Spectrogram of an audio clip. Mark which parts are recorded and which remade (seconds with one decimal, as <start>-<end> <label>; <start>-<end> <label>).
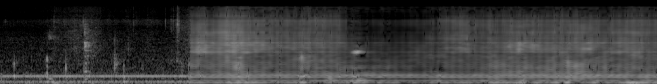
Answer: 0.0-1.9 recorded; 1.9-6.6 remade

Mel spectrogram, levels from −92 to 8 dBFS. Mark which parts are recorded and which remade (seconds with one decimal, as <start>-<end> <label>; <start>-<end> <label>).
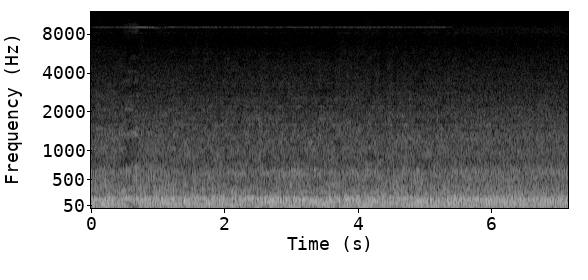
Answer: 0.0-0.7 remade; 0.7-1.1 recorded; 1.1-5.4 remade; 5.4-7.2 recorded

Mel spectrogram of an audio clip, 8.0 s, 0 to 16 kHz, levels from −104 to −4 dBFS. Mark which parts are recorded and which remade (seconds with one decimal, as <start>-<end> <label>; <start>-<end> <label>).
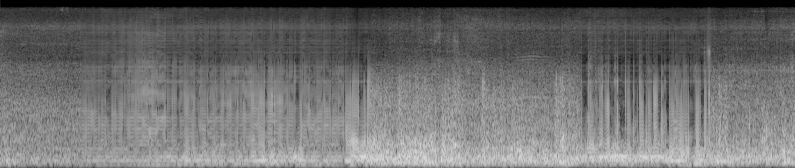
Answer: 0.0-0.8 recorded; 0.8-3.7 remade; 3.7-5.8 recorded; 5.8-7.1 remade; 7.1-8.0 recorded

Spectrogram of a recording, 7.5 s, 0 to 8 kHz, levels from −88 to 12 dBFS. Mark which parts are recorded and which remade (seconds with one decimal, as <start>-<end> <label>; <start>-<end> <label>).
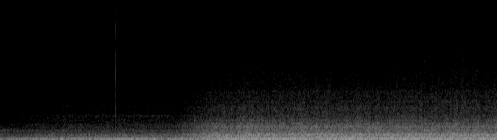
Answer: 0.0-0.8 recorded; 0.8-1.3 remade; 1.3-7.5 recorded

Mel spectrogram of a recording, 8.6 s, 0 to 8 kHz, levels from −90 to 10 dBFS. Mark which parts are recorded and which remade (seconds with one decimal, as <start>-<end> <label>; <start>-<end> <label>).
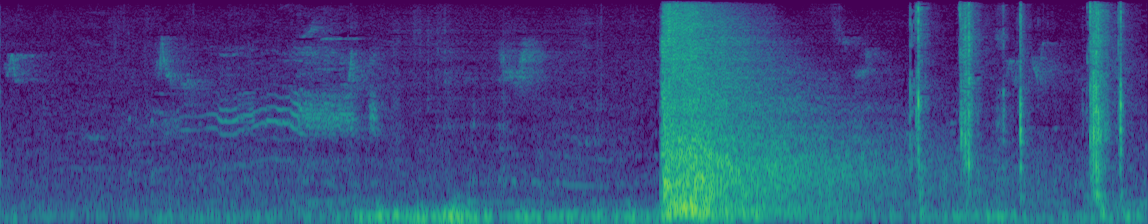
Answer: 0.0-2.9 recorded; 2.9-4.4 remade; 4.4-5.4 recorded; 5.4-6.7 remade; 6.7-8.6 recorded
